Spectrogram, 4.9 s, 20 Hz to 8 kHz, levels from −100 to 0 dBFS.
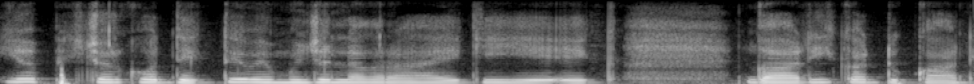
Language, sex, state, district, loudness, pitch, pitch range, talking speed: Hindi, female, Arunachal Pradesh, Longding, -20 LUFS, 225 Hz, 220-245 Hz, 185 wpm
